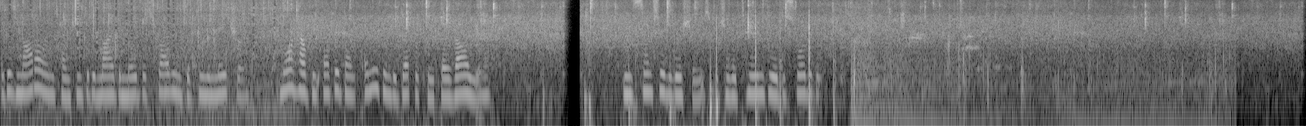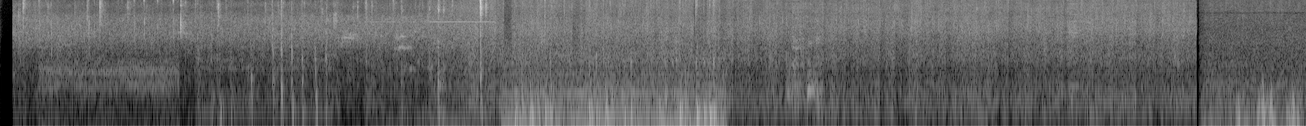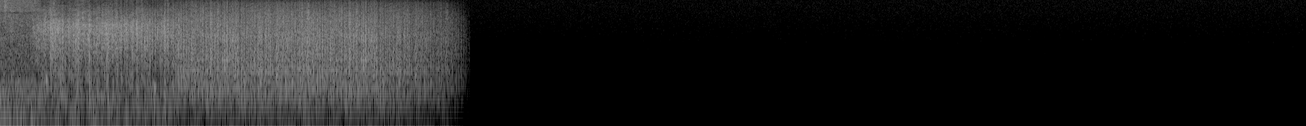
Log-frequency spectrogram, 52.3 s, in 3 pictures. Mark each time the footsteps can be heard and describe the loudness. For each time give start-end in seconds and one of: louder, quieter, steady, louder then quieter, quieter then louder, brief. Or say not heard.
7.2-16.5 louder then quieter.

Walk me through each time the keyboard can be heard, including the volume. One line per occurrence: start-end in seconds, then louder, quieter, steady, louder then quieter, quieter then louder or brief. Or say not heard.
17.9-27.1 louder then quieter.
